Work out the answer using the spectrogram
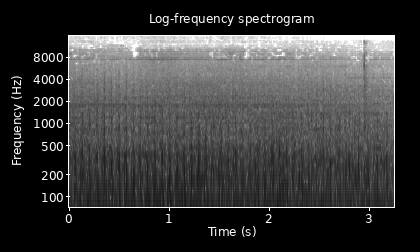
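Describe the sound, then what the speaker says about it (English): A helicopter in the strategy video game Shattered Union gives a loud, steady rotor thrum with a rapid pulsing beat, continuous and close throughout, with no speech over it. "So here's the real issue with choppers versus anti-aircraft guns."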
